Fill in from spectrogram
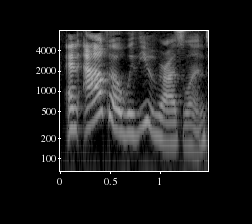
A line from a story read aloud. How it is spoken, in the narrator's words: said Batty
